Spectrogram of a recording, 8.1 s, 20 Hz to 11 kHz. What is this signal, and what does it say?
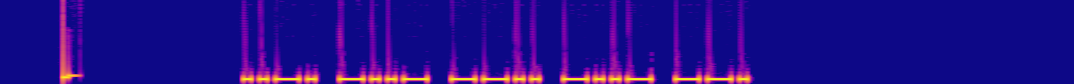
Morse code, heard as a keyed tone, about 20 wpm, 700 Hz. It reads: FXZXG
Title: Code Groups - 5 Letters - 20wpm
